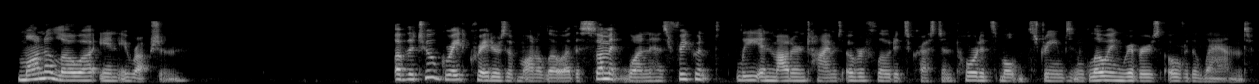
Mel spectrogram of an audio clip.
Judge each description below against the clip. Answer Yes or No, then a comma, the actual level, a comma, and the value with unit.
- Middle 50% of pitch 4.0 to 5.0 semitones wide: No, average, 3.4 semitones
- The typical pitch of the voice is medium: Yes, medium, 175 Hz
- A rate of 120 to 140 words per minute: No, average, 160 wpm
